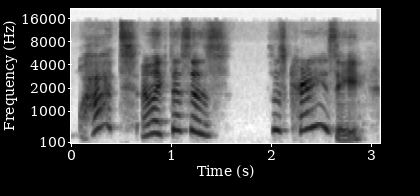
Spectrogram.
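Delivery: mock astonishment at a wild story; lightly acted amazement; stunned disbelief. Her own stunned reaction retold.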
